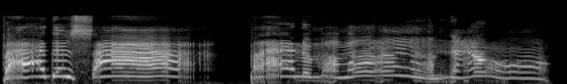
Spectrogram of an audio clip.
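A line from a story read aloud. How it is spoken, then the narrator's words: Impatient exclamation. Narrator (French): s'écria Réa avec impatience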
